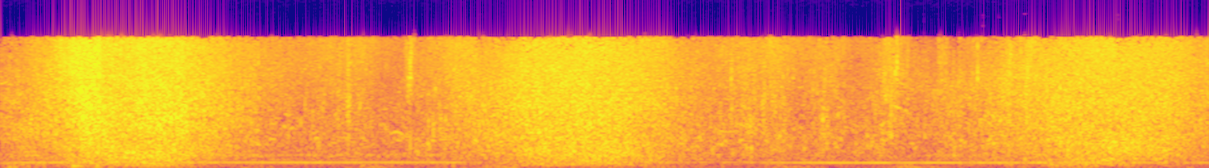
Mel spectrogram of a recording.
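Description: Sea waves breaking and washing up a sandy beach, three swells of surf about five seconds apart.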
